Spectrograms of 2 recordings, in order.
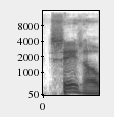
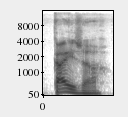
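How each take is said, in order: First: The name begins with a soft s sound. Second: The name begins with a hard k sound. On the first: This is the later pronunciation of the name. The speaker calls it wrong. "niet Caesar was" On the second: This is how the Romans themselves pronounced it. The speaker calls it right. "maar Keizer was. Want ze schrijven met een harde K. En ze schrijven AI"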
